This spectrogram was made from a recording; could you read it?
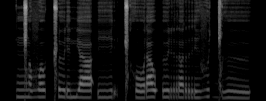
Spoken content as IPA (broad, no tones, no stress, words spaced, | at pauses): ŋ͡ǁʌvʌo̯ǁʉ ɾimʲaːʔiː ɾḭǁʰo ɾao̯ʔʉr ʌri vʉɡ͡ǀʉː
